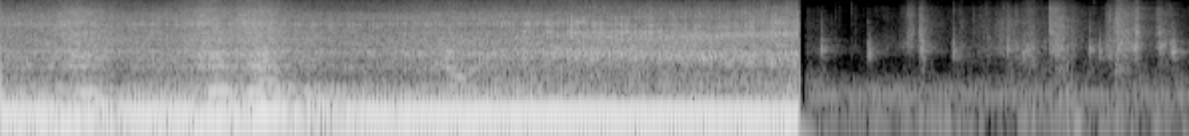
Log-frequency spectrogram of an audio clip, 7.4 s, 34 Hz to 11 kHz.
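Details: Freshly built Jeep 4.0 inline-six from a ZJ Grand Cherokee, converted to a 00-01 XJ coil-pack engine, on an engine stand with a muffler fitted: deep, steady, even rumble for several seconds, then cuts off; sounds healthy.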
